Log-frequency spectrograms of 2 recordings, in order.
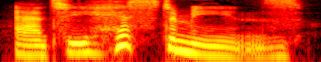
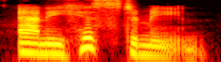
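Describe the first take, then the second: First: The T in anti is clearly pronounced. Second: The T in anti is dropped. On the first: "I recommend going with the first one and saying anti" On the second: "most people will lose that T and pronounce it the second way"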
